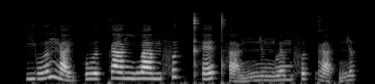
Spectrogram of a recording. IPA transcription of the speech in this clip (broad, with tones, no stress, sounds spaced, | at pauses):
j u˧˥ ə̯ ŋ a˨˩ j h u˧ ə̯ k a˧ ŋ w a˧ m f ə˦˥ k̚ t̪ʰ ɛ˧˥ t̪ʰ a˨˩˨ ŋ ɲ ə˧ ŋ l ə˧ m f ə˦˥ k̚ ɣ a˨˩ k̚ ɲ ə˦˥ k̚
